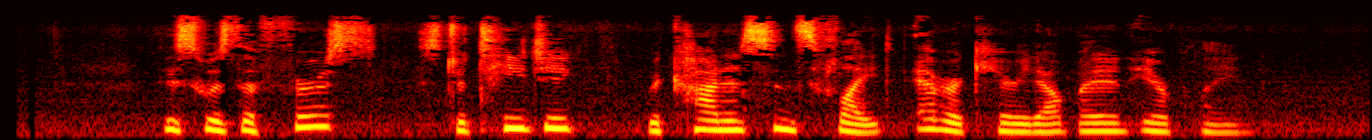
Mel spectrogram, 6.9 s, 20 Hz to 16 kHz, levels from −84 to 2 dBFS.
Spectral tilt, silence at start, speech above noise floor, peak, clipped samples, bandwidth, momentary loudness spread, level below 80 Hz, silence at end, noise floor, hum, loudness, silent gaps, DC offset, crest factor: -3.5 dB/octave; 0.8 s; 34 dB; -6 dBFS; under 0.1%; 11.5 kHz; 12 LU; -74 dBFS; 0.65 s; -59 dBFS; none; -24 LUFS; none; under 0.1%; 20 dB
